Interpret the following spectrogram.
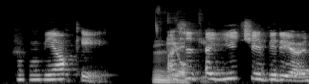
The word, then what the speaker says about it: gnocchi: I don't know how many we'll have after you tell them that their pronunciation is wrong. Gnocchi.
